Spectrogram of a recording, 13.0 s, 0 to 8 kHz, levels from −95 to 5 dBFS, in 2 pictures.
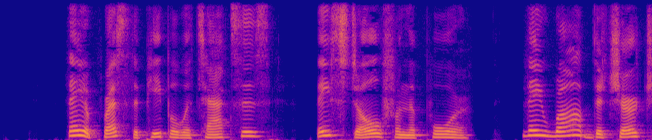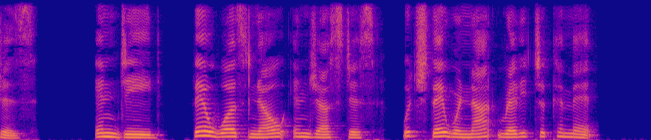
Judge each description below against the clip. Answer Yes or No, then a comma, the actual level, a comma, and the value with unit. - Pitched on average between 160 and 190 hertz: Yes, medium, 185 Hz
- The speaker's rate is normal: No, slow, 125 wpm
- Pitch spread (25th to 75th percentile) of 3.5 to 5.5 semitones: Yes, average, 5.1 semitones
